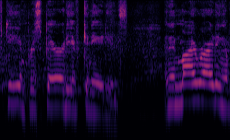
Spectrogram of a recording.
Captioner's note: speaking english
